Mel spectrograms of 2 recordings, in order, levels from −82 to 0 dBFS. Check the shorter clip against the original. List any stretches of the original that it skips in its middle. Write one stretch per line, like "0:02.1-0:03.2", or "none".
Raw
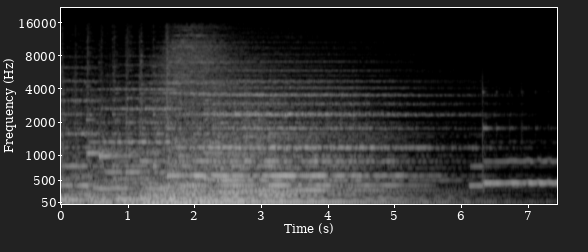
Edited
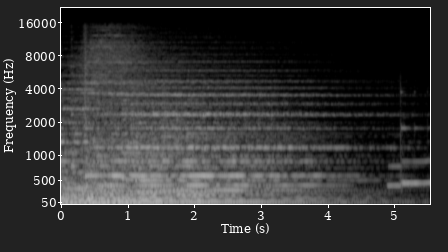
none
